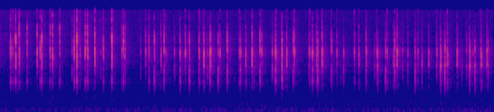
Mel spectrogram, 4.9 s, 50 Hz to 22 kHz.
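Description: Long nails tap rapidly on the glass touchscreen of a Nintendo Switch handheld console with a plastic body, producing some 34 quiet, dry, bright clicks in uneven bursts. Each tap is crisp and dies away instantly with no ring, centered around 1.2 kHz, with sharp high edges over a faint low hum.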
